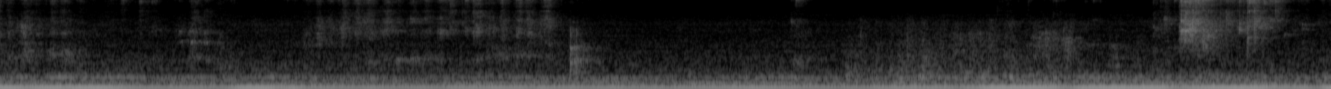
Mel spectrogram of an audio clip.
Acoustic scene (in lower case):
restroom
